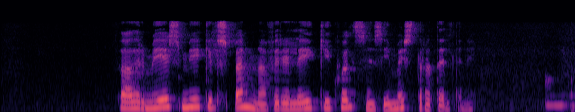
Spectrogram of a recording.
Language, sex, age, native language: Icelandic, female, 40-49, Icelandic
